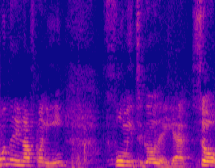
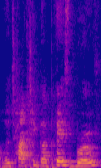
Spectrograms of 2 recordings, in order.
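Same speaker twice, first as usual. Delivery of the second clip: usual speaking voice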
